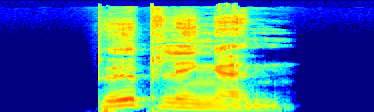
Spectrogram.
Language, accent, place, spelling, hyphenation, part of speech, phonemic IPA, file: German, Germany, Berlin, Böblingen, Böb‧lin‧gen, proper noun, /ˈbøːblɪŋən/, De-Böblingen.ogg
- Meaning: a town and rural district of Baden-Württemberg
